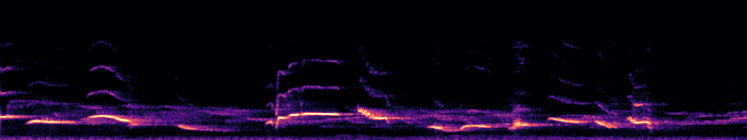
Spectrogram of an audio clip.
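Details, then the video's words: Oriental magpie-robin, a contest champion kacer, singing 'pancingan' bait song to spur fighting: loud, rapid string of bright rising and falling whistles and scratchy notes, almost continuous. "LANSUNG TARUNG ! PANCINGAN KACER JUARA"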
